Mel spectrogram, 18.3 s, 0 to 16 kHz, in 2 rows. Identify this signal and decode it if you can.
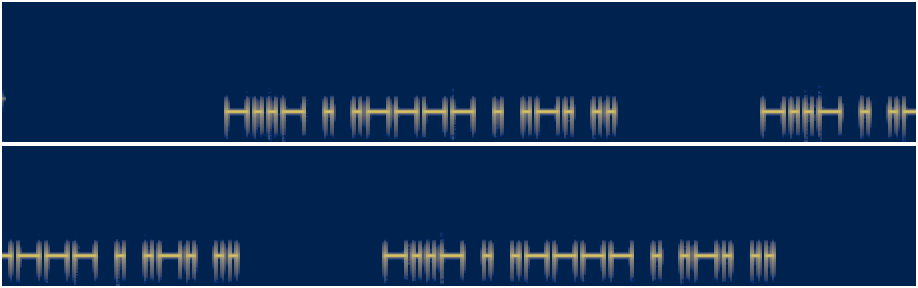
Morse code, heard as a keyed tone, about 17 wpm, 700 Hz. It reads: XE1ERI XE1ERI XE1ERI
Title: DXCC-100 Call Signs - 6 Characters - Repeated 3x - 17wpm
